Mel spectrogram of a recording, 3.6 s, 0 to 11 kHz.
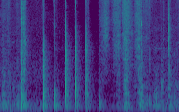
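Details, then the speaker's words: Infiniti G35 panel with heavy Bondo tapped: irregular dull, dead knocks; the filler is cracked at the bottom and the owner plans fiberglass Bondo. "ain't gonna lie that [ __ ] cracked on the bottom bro we gotta get that fiberglass Bondo up on Deck"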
